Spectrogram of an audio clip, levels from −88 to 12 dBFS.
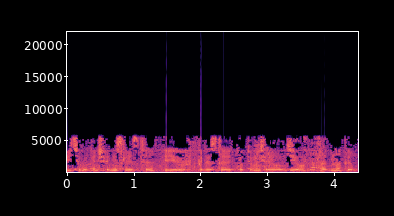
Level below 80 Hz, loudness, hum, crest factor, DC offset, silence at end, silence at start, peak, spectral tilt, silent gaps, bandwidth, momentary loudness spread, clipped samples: -42 dBFS; -13 LUFS; none; 14 dB; under 0.1%; 0 s; 0 s; 0 dBFS; -2 dB/octave; none; 6 kHz; 3 LU; under 0.1%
